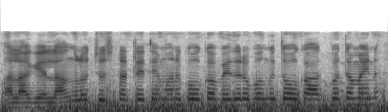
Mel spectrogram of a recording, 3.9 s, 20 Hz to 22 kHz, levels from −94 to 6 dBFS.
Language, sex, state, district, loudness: Telugu, male, Andhra Pradesh, Sri Satya Sai, -14 LUFS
